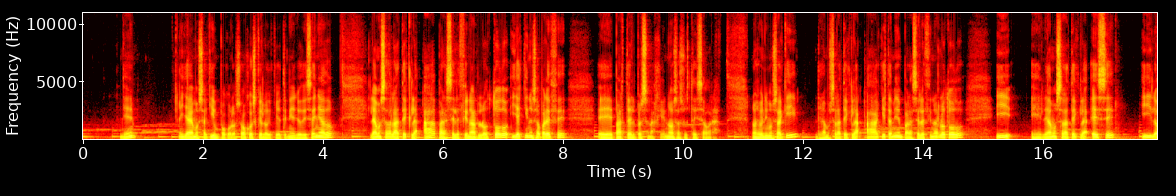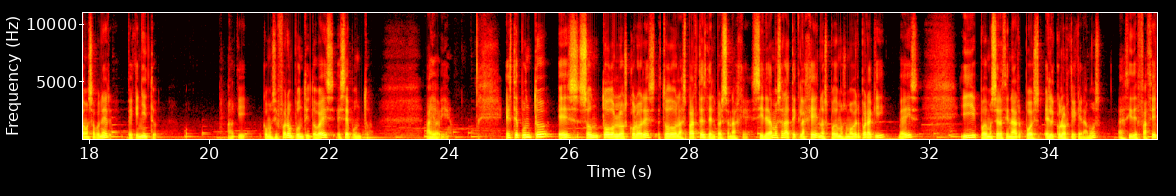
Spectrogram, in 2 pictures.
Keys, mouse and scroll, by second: 5.7 a, 13.0 a, 17.1 s, 20.2 s, 29.8 g.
